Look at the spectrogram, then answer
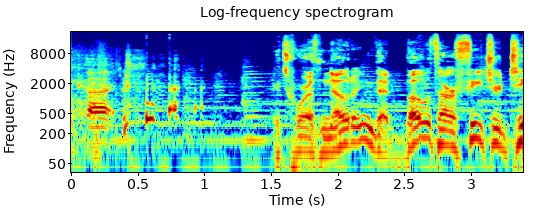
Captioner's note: laughing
